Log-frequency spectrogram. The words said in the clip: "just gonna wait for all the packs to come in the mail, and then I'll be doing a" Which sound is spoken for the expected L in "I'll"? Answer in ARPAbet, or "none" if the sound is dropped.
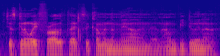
N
